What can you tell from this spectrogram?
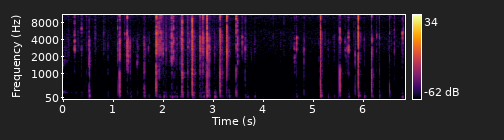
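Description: Typing on a computer keyboard: faint, quick runs of key clicks, with a short pause about four seconds in before the typing resumes.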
